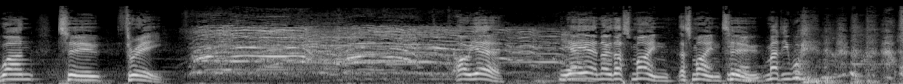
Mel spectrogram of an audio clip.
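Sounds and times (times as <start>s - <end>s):
speech: 0.0s - 2.1s, 4.6s - 8.7s
crowd of children shouting answers at once: 1.8s - 6.0s
laughter: 7.4s - 9.0s.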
